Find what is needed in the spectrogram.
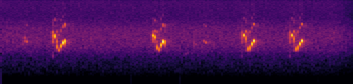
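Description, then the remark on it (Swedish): Four short, sharp two-note calls of a spotted redshank, evenly spaced about a second apart, clear and high-pitched against a faint hiss, with a quieter call at the start. “jag har hittat ett, ett, ett ännu mer, vad ska jag säga, tydlig eh, svartsnäpp eh, variant på, på Senocanto”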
